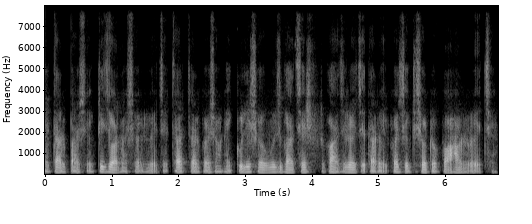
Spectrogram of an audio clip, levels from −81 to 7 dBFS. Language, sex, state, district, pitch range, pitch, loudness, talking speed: Bengali, male, Odisha, Malkangiri, 105-115 Hz, 110 Hz, -22 LUFS, 160 wpm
